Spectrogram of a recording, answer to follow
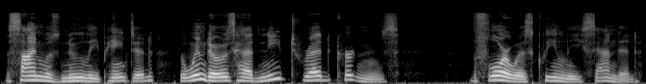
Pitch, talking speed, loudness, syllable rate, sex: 165 Hz, 150 wpm, -19 LUFS, 4.1 syllables/s, male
